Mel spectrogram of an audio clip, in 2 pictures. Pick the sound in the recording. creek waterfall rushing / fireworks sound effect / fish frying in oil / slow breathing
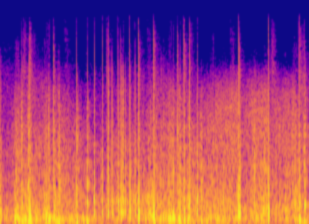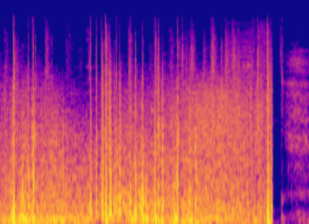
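fireworks sound effect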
